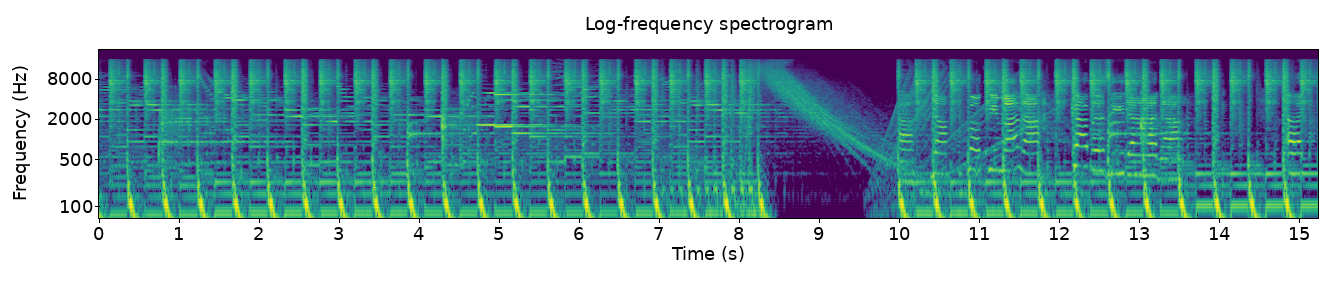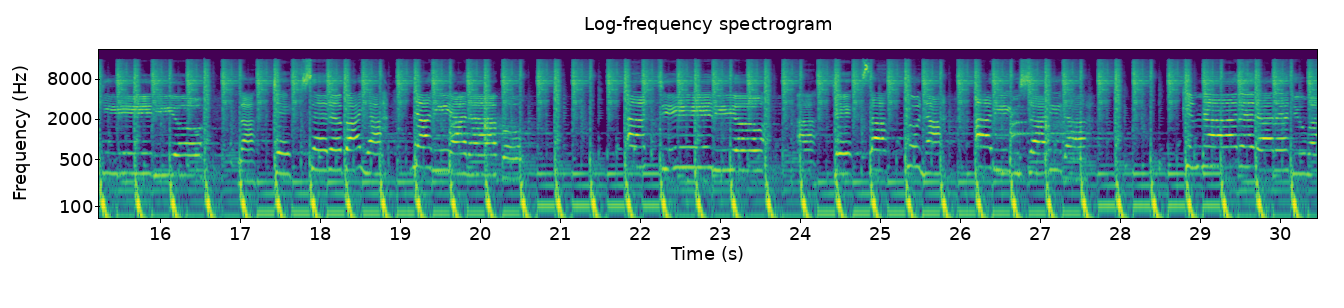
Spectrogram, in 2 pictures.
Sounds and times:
Music: 0.0 - 30.4.

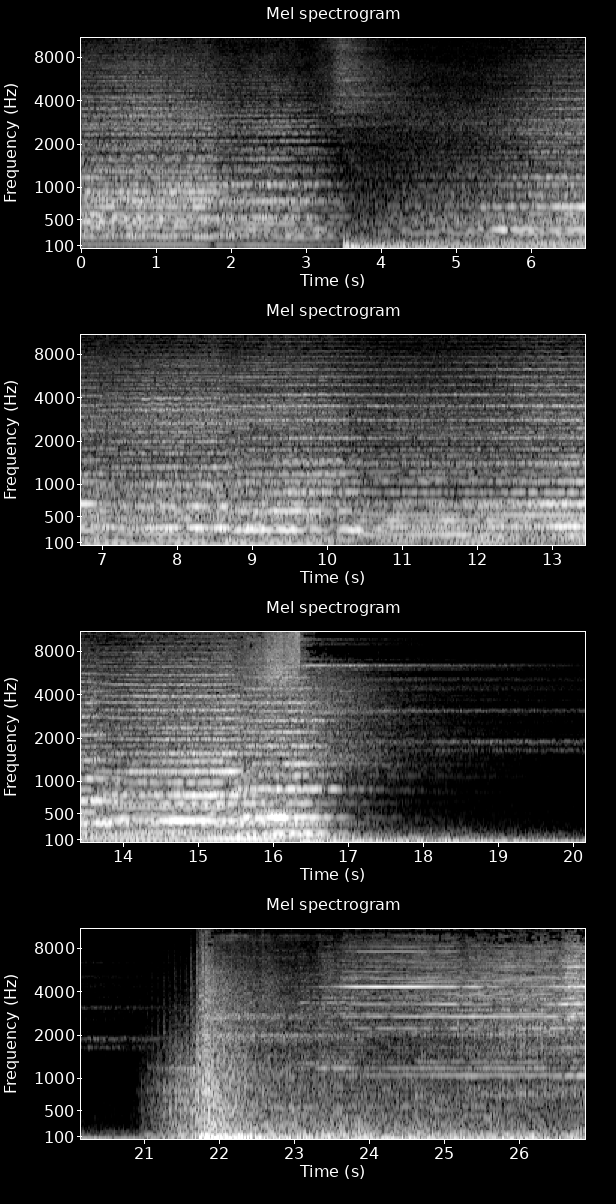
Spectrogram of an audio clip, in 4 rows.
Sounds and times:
Music: 0.0 - 26.8.

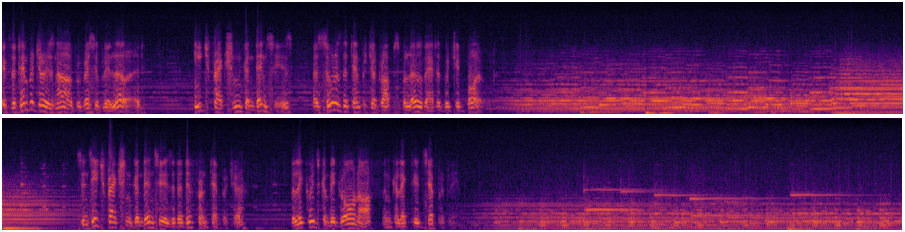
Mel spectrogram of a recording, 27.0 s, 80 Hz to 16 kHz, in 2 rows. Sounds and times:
Speech: 0.0 - 2.2, 2.9 - 7.3, 14.7 - 17.2, 17.8 - 20.4
Music: 0.0 - 27.0.

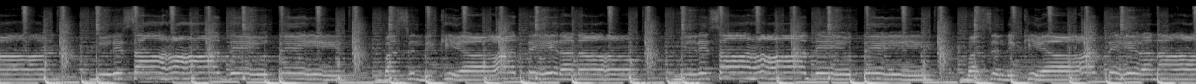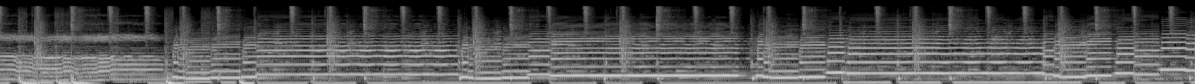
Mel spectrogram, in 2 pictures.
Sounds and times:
Saxophone: 0.0 - 23.9.

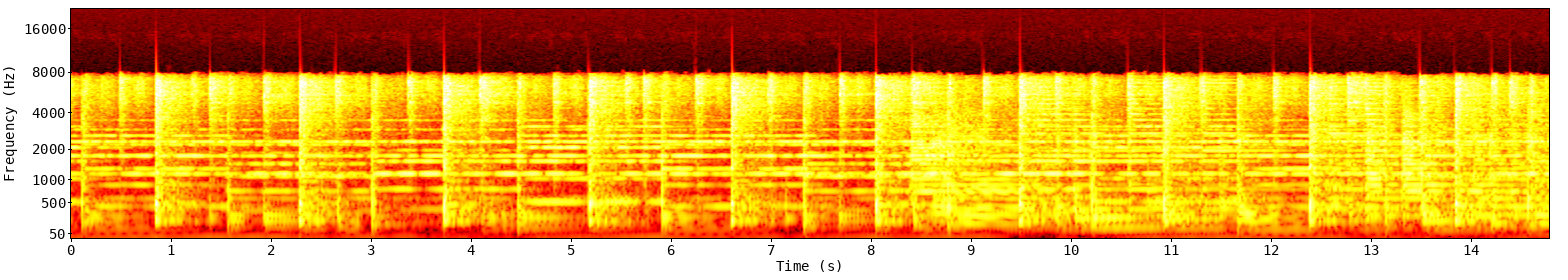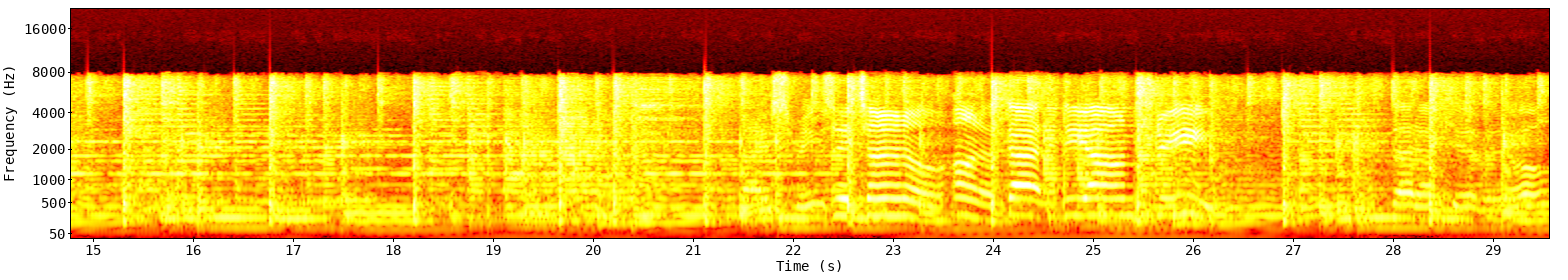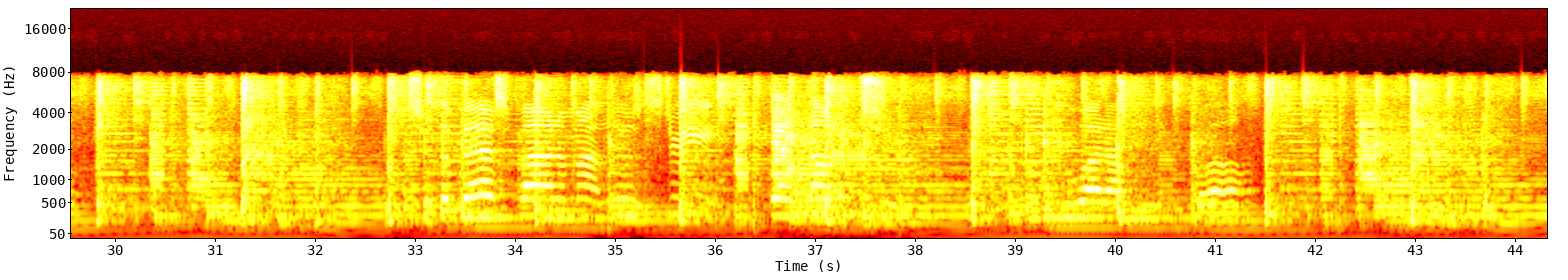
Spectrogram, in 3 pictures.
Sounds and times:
Music: 0.0 - 44.3.

